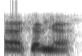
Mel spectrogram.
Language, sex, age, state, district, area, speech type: Tamil, male, 60+, Tamil Nadu, Madurai, rural, conversation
